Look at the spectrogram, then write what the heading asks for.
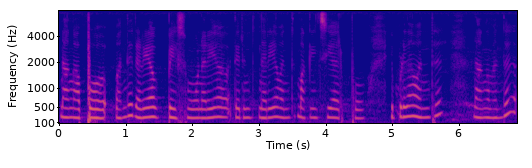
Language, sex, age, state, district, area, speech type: Tamil, female, 30-45, Tamil Nadu, Ariyalur, rural, spontaneous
